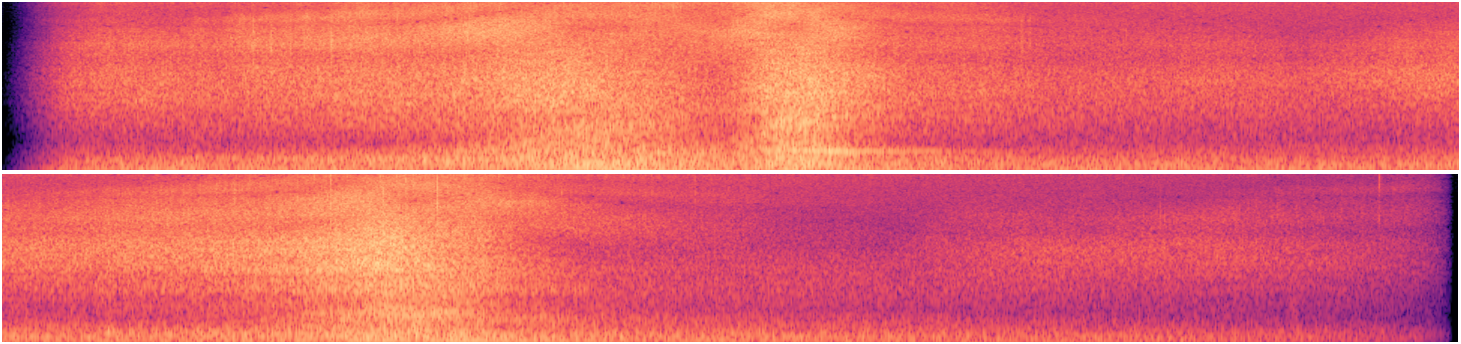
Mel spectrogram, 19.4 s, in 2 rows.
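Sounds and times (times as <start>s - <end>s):
Las Vegas traffic: 0.2s - 19.1s.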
